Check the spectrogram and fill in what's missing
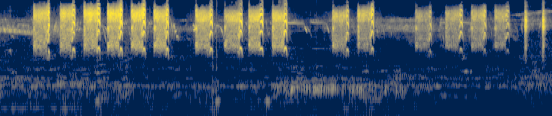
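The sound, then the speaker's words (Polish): A male red-backed shrike repeats short, harsh smacking syllables in quick groups of three or four, loud, announcing his arrival with food at the nest, with no one talking, the bursts continuing steadily throughout. “Swoje przybycie z pokarmem do gniazda oznajmia kilkoma mlaskającymi sylabami.”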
